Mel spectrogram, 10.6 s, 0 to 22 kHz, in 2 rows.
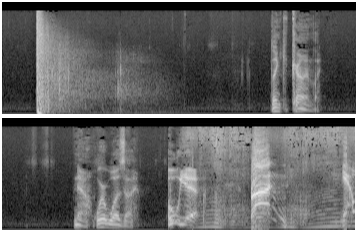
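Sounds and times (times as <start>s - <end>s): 
Winchester .410 rifle gunshot fired at a snake: 0.5s - 2.5s
speech: 4.0s - 4.8s, 6.4s - 8.8s, 9.5s - 10.6s.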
